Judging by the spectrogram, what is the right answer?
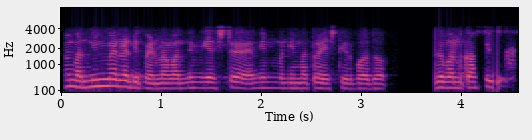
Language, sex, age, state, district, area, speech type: Kannada, male, 18-30, Karnataka, Bangalore Urban, urban, conversation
